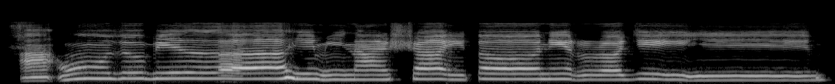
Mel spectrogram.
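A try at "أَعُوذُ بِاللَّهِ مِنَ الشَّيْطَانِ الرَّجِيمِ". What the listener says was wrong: Ainnya. Ingat ditekan huruf ain.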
